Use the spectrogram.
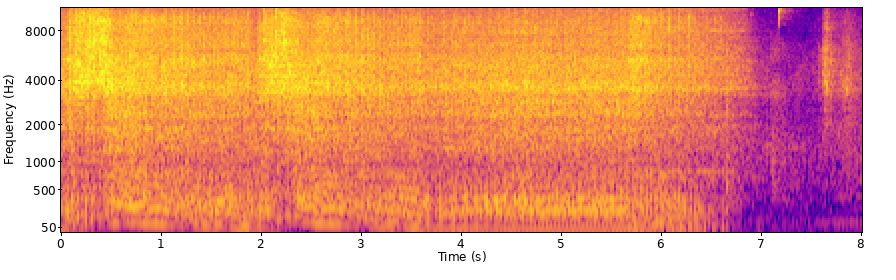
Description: Can you diagnose this engine noise for me ? Thank you very much !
